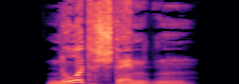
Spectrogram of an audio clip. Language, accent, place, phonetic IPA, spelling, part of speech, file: German, Germany, Berlin, [ˈnoːtˌʃtɛndn̩], Notständen, noun, De-Notständen.ogg
- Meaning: dative plural of Notstand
